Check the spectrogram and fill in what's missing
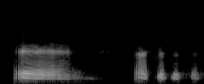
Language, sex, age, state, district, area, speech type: Bodo, male, 45-60, Assam, Chirang, rural, conversation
